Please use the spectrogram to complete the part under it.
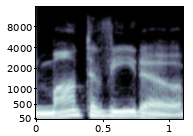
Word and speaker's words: Montevideo: I was in Uruguay in Montevideo.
